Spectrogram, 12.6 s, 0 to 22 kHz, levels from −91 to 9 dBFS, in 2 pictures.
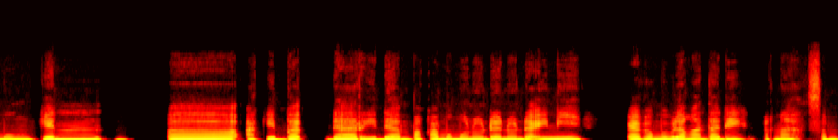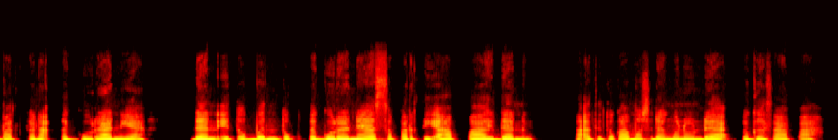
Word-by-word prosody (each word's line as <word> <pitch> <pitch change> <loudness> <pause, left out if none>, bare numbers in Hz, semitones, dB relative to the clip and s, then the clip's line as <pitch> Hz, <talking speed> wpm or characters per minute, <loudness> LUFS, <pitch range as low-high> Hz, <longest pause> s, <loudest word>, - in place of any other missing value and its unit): mungkin, 255 +10 +2 0.5
eee, 190 -2 +4
akibat 195 -3 -1
dari 185 -1 +3
dampak 175 +1 +1
kamu 185 0 +2 0.2
menunda-nunda 180 -2 +3
ini? 200 +1 +3 0.3
Kayak 200 +1 +1
kamu 205 - +2
bilang 215 +5 +3
kan 280 - -4
tadi 275 +2 -3
pernah 180 -4 -3
sempat 185 -1 -4
kena 185 -2 -2
teguran, 185 +1 0
ya, 170 -1 -2 0.3
dan 205 +1 +2
itu 210 +11 -5
bentuk 240 0 -1
tegurannya 205 +7 +3
seperti 210 -5 -6
apa 195 -4 0
dan 185 0 +1 0.3
saat 180 0 -7
itu 200 - -10
kamu 250 +3 -3
sedang 185 -4 -1
menunda 175 -2 +1
tugas 180 -1 -2
apa? 160 -1 -8
190 Hz, 155 wpm, -18 LUFS, 180-210 Hz, 0.5 s, eee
